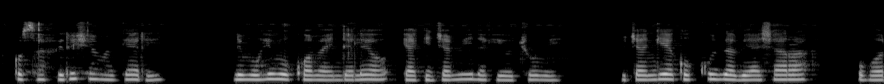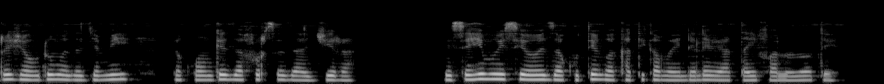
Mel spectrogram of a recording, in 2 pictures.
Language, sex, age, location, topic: Swahili, female, 36-49, Wajir, finance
